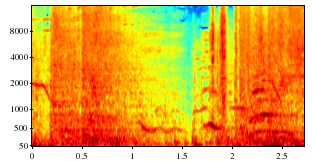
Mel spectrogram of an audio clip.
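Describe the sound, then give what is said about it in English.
Gunfire as attackers open fire on a woman in a hospital ward in a film scene: a loud, dense, continuous clatter with no clear breaks, mixed with other film sound. “As Mary stands up, they open fire, gunning her down”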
